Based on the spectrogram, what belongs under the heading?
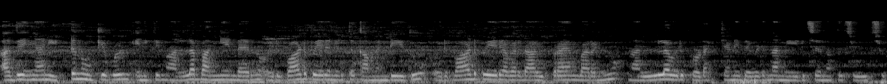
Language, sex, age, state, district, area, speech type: Malayalam, female, 18-30, Kerala, Wayanad, rural, spontaneous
